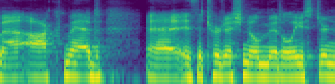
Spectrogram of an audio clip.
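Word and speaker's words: Achmed: It's not Ahmed, it's Ahmed.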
